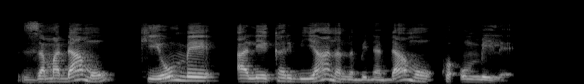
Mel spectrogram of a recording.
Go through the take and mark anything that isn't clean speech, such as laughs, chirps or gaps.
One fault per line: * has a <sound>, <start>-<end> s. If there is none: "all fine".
all fine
